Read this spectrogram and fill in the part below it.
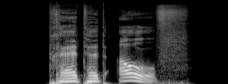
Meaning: second-person plural subjunctive II of auftreten
- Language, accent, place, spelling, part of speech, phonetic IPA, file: German, Germany, Berlin, trätet auf, verb, [ˌtʁɛːtət ˈaʊ̯f], De-trätet auf.ogg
